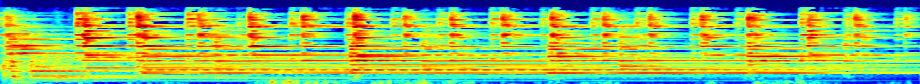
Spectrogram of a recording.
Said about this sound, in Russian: Каждый раз колокольный звон разный. Аки настоятель повелит. В принципе, звонов много, но есть батюшка перед звоном э, просится благословения, как обычно, или сказать, праздничное, или подольше.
